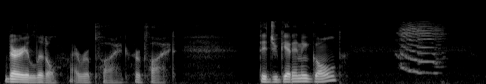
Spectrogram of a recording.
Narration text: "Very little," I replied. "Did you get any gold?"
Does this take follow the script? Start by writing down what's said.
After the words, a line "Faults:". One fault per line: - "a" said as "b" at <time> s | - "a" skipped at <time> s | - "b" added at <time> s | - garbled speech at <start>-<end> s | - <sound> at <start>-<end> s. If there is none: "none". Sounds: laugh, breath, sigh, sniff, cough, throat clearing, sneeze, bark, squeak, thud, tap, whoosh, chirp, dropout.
"Very little," I replied replied. "Did you get any gold?"
Faults:
- "replied" added at 1.4 s
- squeak at 3.9-4.5 s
